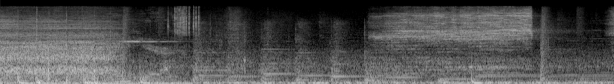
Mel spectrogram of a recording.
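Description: A handheld heat gun blows for about the first second, heating window tint film on a car door glass to make it stick, then cuts off. Background music with held notes carries on after it, with a short hiss partway through.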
